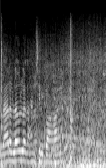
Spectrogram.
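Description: A young man speaking Tamil into a handheld microphone in short phrases, over a steady low rumble of street traffic.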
